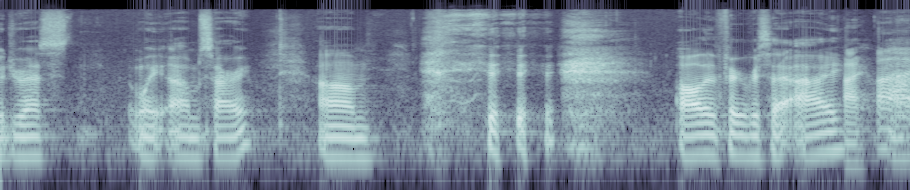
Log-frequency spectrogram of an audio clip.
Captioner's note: laughter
